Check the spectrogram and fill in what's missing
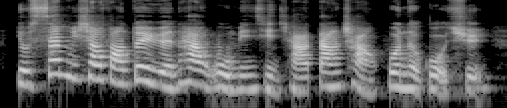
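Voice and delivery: ordinary delivery, nothing marked

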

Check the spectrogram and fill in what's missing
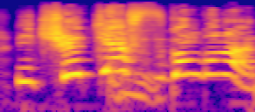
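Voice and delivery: high, piercing mock shriek of a madwoman; crazy woman shriek. Homeless woman turning to curse the speaker, shrieked high. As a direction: shriek it high like an unhinged stranger. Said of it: "转身往我这边走来说".

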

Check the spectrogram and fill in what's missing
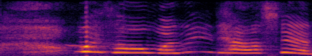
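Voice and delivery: high-pitched mock sob, laughing through it; mock wailing. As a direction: replay the crying as a joke, laughing. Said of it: "我就开始爆哭". (笑着模仿当时爆哭地喊)

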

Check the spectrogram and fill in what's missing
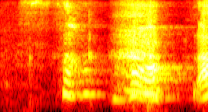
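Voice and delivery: asking through laughter; laughing. Real, not acted. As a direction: laugh out the question. Laughing at a sudden burp.

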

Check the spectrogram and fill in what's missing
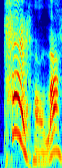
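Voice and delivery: loud, happy exclamation; delighted. A narrator's reading. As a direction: burst out pleased at the offer. Son delighted at marriage offer. (高兴地大声说)

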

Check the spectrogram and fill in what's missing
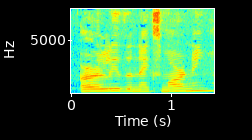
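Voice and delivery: usual speaking voice

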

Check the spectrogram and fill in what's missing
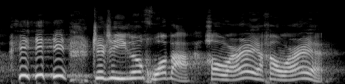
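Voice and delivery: put-on high giggling girl's voice, delighted; gleeful laughing. Princess laughs while she shakes the burning pigtail, high giggle. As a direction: laugh like a naughty girl at her prank. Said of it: "哈哈笑".

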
